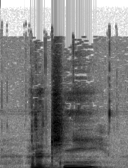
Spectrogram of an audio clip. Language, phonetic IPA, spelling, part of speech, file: Czech, [ˈrot͡ʃɲiː], roční, adjective, Cs-roční.ogg
- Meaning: yearly, annual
